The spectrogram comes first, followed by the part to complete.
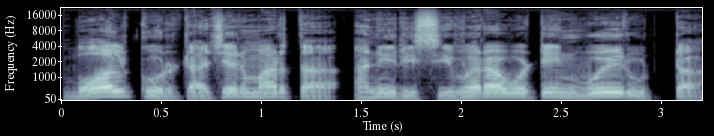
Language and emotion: Goan Konkani, neutral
